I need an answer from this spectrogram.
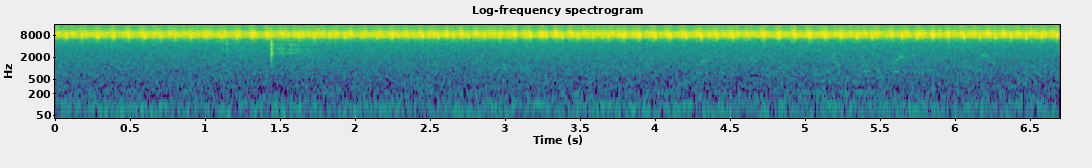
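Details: June 2023 evening in the Novye Buregi tract, Novgorod Oblast: a dense, unbroken high cricket trill continues throughout, with one sharp brief click near the start and low background noise.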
